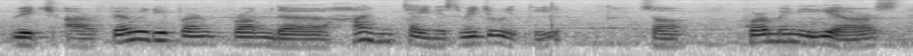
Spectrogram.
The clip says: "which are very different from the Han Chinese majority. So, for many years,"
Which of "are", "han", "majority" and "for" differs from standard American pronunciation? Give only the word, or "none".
none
